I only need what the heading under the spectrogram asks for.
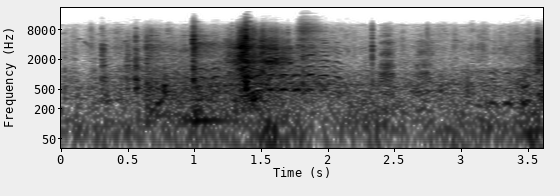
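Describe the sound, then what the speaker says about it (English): Goats on a farm let out one brief, faint bleat midway, set against quiet outdoor background noise. "The goats."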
